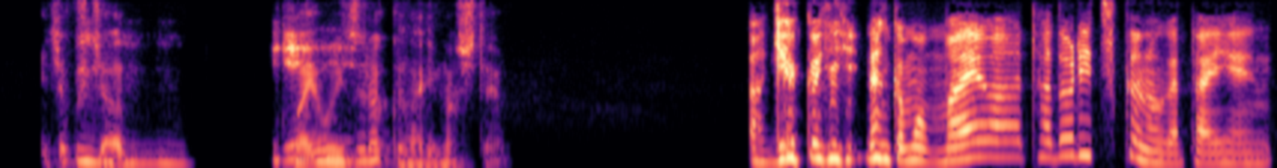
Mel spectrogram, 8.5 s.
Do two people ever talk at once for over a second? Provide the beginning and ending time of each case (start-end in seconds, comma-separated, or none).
none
